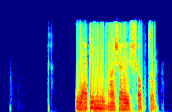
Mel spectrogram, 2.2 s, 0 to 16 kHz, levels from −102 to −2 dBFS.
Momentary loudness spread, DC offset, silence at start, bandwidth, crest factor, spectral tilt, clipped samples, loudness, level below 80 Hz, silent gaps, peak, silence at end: 8 LU; under 0.1%; 0.95 s; 8.2 kHz; 16 dB; -6 dB/octave; under 0.1%; -15 LUFS; -34 dBFS; none; 0 dBFS; 0.2 s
